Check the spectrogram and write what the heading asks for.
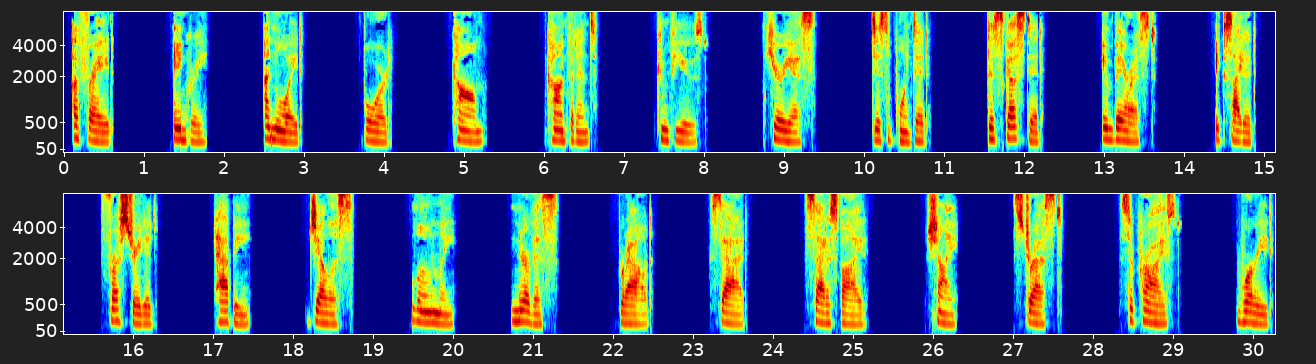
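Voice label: American; emotions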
